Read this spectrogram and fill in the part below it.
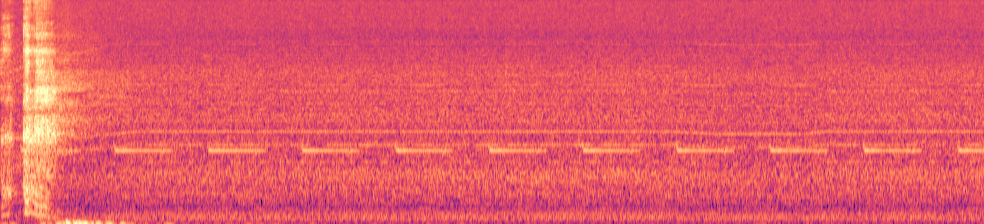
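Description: A large farm machine's engine idles with a steady low hum.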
